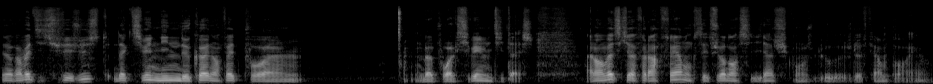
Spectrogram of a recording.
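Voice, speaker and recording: A man with a very low voice talks through a phone tutorial in a loose, casual way. He hesitates often and corrects himself as he goes. He is recorded on a phone. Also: fast. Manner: informal, hesitant, many fillers and self-corrections. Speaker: tech tutorial host. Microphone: filmed on a phone.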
